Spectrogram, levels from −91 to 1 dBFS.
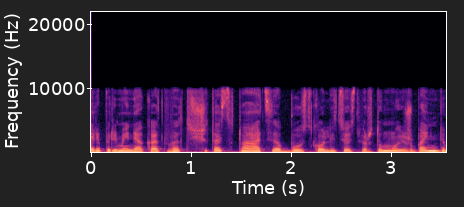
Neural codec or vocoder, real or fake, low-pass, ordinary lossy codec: none; real; 9.9 kHz; MP3, 96 kbps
